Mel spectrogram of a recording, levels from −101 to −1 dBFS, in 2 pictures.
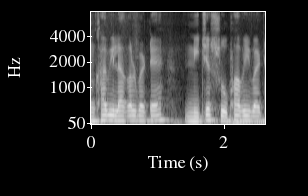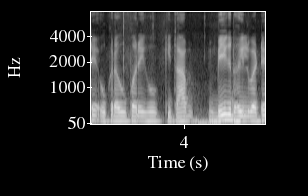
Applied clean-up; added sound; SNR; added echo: none; none; none; none.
